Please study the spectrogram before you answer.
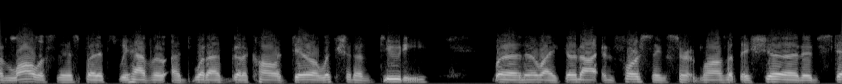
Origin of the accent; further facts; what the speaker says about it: United States; I am an American refugee because my country has been taken over by a lawless, tyrannical, de facto corporation posing as government in my free country, because that is what we have in America right now.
